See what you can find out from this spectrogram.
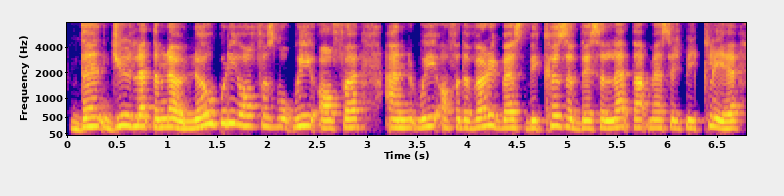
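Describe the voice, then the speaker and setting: A woman dance teacher speaking on a panel, brisk and clear as she lists her points. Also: a little high. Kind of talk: answering a question on a panel.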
